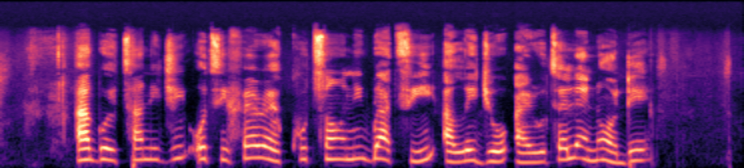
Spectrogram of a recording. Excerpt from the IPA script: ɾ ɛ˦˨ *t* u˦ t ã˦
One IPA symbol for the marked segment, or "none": k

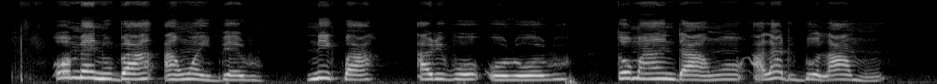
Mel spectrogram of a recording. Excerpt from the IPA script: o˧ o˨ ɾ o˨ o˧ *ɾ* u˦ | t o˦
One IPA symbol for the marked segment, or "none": ɾ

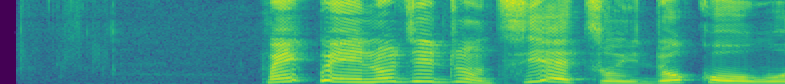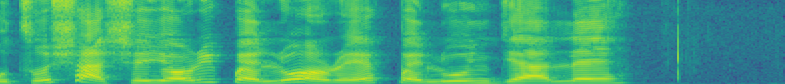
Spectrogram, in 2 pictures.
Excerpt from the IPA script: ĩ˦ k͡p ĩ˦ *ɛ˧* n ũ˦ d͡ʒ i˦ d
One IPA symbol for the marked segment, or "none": i˧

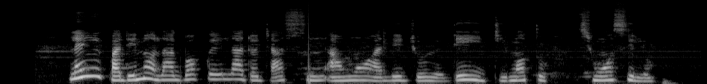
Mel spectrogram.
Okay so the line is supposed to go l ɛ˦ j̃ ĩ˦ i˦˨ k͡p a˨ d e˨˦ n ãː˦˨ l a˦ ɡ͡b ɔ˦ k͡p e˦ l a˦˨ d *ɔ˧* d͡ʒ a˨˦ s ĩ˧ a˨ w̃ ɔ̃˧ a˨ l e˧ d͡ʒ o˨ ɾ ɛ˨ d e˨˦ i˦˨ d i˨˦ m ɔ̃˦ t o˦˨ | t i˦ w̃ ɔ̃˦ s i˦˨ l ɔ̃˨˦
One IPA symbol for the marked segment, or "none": ɔ˧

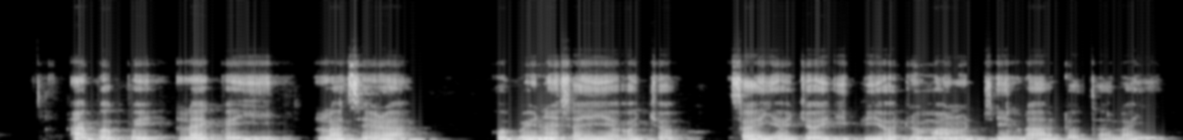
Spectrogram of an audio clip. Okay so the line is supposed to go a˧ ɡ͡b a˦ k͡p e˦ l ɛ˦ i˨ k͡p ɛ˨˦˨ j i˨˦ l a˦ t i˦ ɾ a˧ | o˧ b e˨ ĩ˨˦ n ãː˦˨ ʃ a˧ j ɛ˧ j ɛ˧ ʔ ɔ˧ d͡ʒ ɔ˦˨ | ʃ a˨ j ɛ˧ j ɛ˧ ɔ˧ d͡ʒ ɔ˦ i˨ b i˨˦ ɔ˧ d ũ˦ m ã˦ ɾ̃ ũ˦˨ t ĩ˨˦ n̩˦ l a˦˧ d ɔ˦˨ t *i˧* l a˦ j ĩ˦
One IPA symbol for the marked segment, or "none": a˧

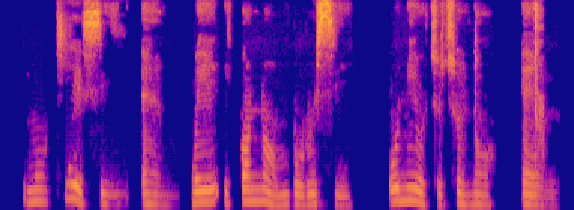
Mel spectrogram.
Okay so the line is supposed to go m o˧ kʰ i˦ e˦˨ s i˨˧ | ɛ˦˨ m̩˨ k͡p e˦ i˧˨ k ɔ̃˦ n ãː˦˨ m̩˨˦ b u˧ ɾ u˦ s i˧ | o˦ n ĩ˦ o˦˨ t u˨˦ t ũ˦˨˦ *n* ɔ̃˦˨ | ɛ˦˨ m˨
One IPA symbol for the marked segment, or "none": n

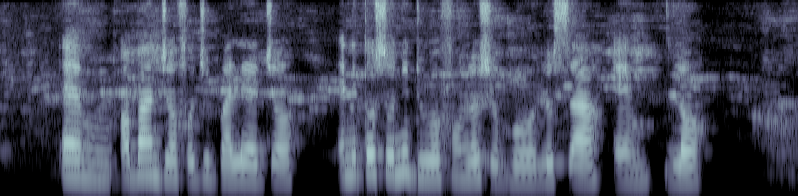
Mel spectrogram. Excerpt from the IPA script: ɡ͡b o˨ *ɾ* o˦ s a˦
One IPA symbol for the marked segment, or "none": l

